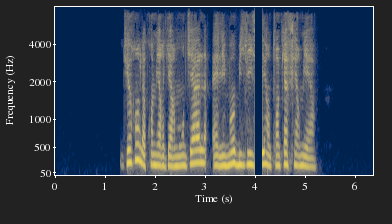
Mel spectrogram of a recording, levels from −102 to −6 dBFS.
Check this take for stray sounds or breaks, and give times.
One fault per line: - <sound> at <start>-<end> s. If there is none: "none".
- dropout at 4.0-4.1 s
